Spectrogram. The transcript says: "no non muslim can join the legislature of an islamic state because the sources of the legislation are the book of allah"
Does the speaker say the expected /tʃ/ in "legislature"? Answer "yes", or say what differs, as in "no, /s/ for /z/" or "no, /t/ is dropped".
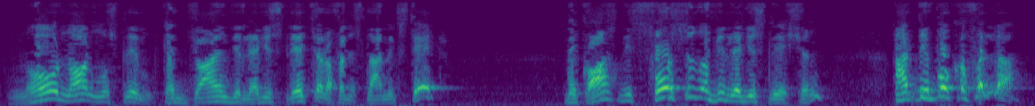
yes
